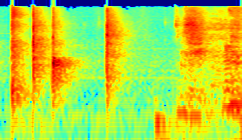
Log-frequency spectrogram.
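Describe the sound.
A brief, sparse burst of applause called for as a round of applause for a man: four sharp, loud hand claps at an uneven pace, three quick ones and then a pause before the last, followed by people starting to talk.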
